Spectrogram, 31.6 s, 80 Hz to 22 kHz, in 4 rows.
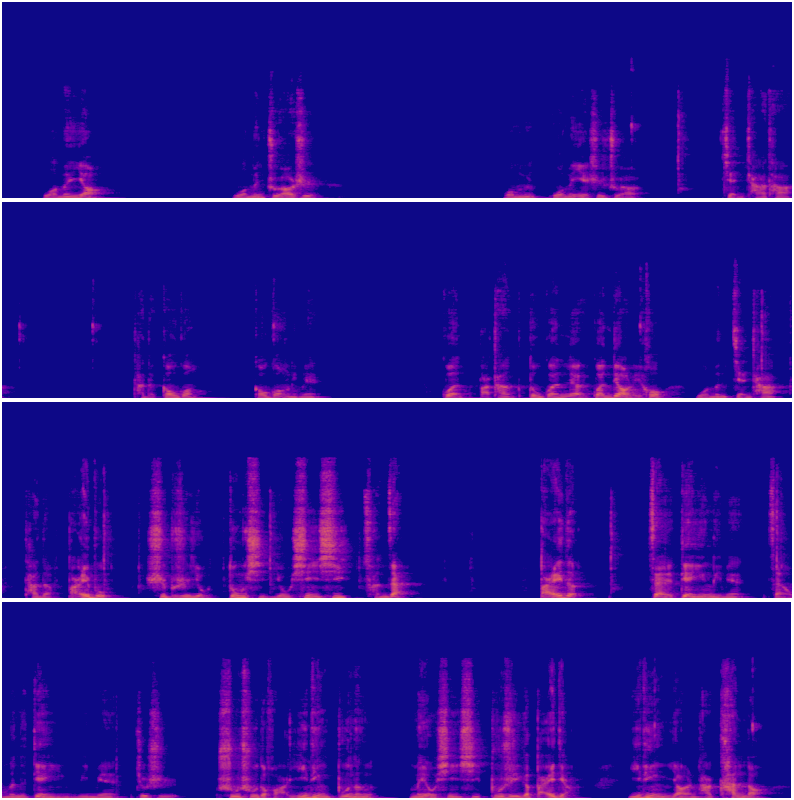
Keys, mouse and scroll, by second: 6.8 middle click, 8.1 click, 9.2 scroll, 10.6 click, 15.5 middle click, 16.0-16.6 scroll, 16.8 middle click, 17.5 scroll, 18.5 middle click, 19.0-19.6 scroll, 21.9 middle click, 22.7-23.5 scroll, 23.5 middle click, 26.4-26.7 scroll, 29.2-30.0 scroll, 30.2 click.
